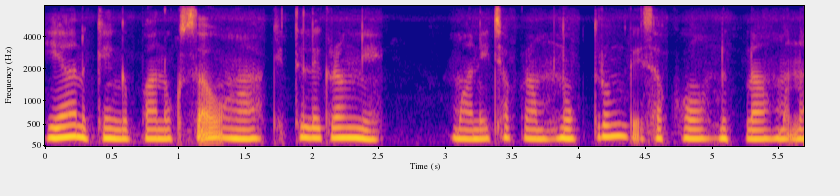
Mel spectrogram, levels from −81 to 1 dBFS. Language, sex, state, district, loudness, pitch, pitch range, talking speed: Garo, female, Meghalaya, West Garo Hills, -16 LUFS, 200 Hz, 195-215 Hz, 105 wpm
